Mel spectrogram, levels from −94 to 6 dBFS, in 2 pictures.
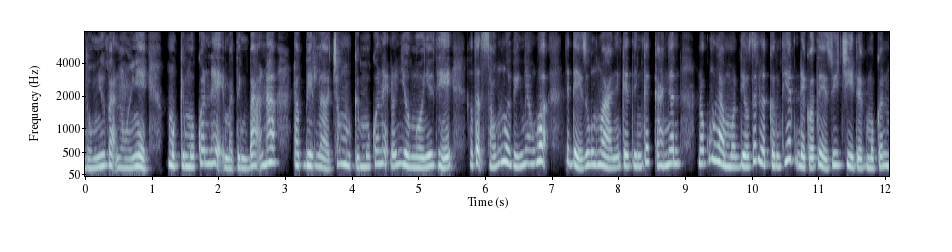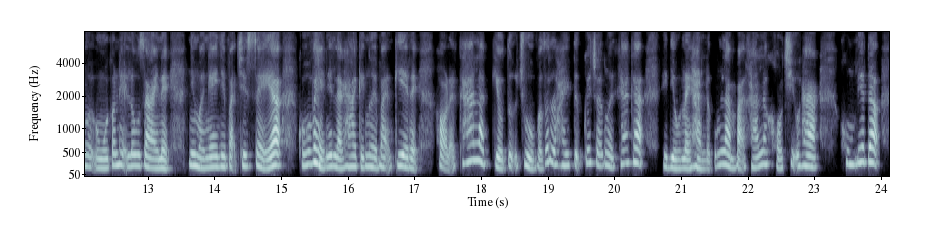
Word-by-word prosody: đúng 185 0 -2
như 225 +2 +2
bạn 235 -5 -2
nói 190 0 -3
nhỉ? 210 -5 +4 0.3
Một 235 -3 +3
cái 225 -1 0
mối 215 -1 +1
quan 275 +4 -2
hệ 275 -1 -1
mà 190 -2 -2
tình 190 -2 -2
bạn 235 +1 0
á, 300 +1 +3 0.3
đặc 245 -1 -2
biệt 240 -1 +2
là 220 -2 -1
ở 175 - -3
trong 265 +9 -1
một 235 - -4
cái 205 - -3
mối 215 0 -1
quan 270 +2 -2
hệ 265 - -5
nó 230 - -1
nhiều 245 -1 +2
người 205 -1 +1
như 225 +3 +3
thế, 210 -2 +2 0.3
có 245 - -3
tận 285 +2 +1
6 215 0 -2
người 300 -1 +2
với 220 -3 -1
nhau 275 +3 -2
á, - - -5 0.3
thế 305 - -4
để 220 -8 +4
dung 250 +4 +1
hòa 235 -6 +2
những 200 +2 -2
cái 230 -1 +1
tính 225 -2 -1
cách 305 +4 -2
cá 240 0 -1
nhân, 270 +3 +1 0.3
nó 275 - 0
cũng 360 +6 -4
là 305 -5 +4
một 220 -2 +1
điều 220 0 +2
rất 330 +10 -3
là 295 -5 +2
cần 225 -3 -1
thiết 350 +8 0
để 220 -3 +3
có 200 -1 0
thể 220 -7 +2
duy 250 +6 -1
trì 240 -4 +2
được 195 -1 -2
một 195 -2 0
cái 215 - -1
m - - +1 0.3
mối 185 +1 +1
quan 245 +5 0
hệ 250 - -1
lâu 235 +1 +1
dài 205 -5 +2
này. 180 -2 +2 0.3
Nhưng 240 -3 +3
mà 195 - +1
nghe 210 +2 +2
như 215 0 +1
bạn 220 - -3
chia 230 - 0
sẻ 225 -5 +1
á, 240 +3 +9 0.3
có 245 +2 -1
vẻ 275 -9 +5
như 215 +3 +3
là 205 -5 +2
hai 220 +2 0
cái 205 -2 -3
người 215 -3 +1
bạn 200 -3 -3
kia 230 -4 +3
này, 185 - -1 0.3
họ - - 0
lại - - -5
khá 315 +4 -1
là, 320 -5 +3
kiểu, 200 -6 +2
tự 225 - -2
chủ 210 -8 +1
và 180 - -3
rất 300 - -2
là 275 - +1
hay 240 -1 -3
tự - - -3
quyết 285 - -3
cho 260 - -3
những 230 - -5
cái 250 - -2
người 210 - -1
khác 280 +2 -4
á, 290 -3 +4 0.3
thì 210 - -3
điều 195 -3 +2
này 185 -1 +1
hẳn 190 -5 0
là 170 - -7
cũng 230 - -6
làm 245 -7 +2
bạn - - 0
khá 200 -1 -3
là 260 +3 0
khó 185 -7 -5
chịu 220 - -4
ha? 230 -3 +3 0.4
Không 270 -4 -2
biết 310 +1 +1
á 300 -2 +6
230 Hz, 305 wpm, -20 LUFS, 205-255 Hz, 0.4 s, á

